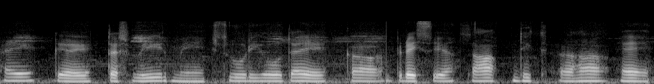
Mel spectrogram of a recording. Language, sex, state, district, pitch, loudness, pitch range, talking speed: Hindi, male, Bihar, Muzaffarpur, 150 Hz, -19 LUFS, 145-155 Hz, 90 wpm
